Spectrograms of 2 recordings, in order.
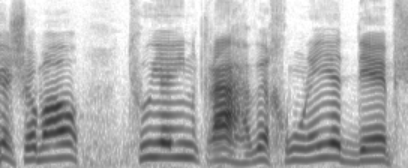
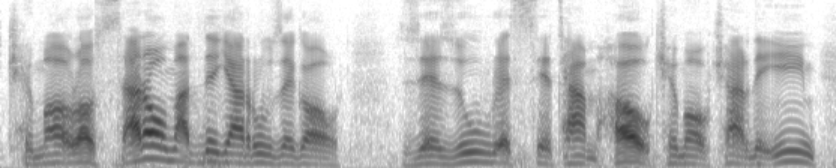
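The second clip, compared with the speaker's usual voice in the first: softer rhythmic verse recital; epic teahouse storyteller; 3 semitones lower, 4 dB quieter than usual. Acted. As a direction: recite the bard's tale quietly.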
